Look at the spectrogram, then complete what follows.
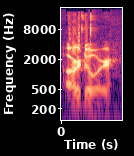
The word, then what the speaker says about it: Ardor: at our door and he's like hey uh our door yeah is that your name am I saying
